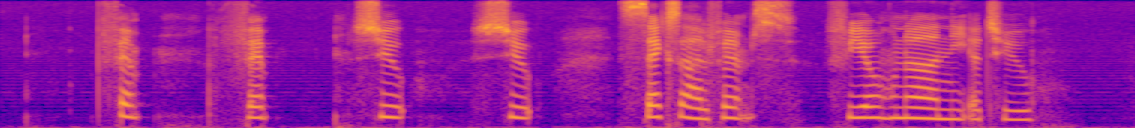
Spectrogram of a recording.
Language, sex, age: Danish, female, 22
